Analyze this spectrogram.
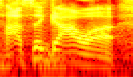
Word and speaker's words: Hasegawa: It's Hasegawa.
